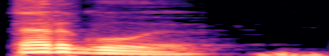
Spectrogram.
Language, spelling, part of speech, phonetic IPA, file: Russian, торгую, verb, [tɐrˈɡujʊ], Ru-торгую.ogg
- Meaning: first-person singular present indicative imperfective of торгова́ть (torgovátʹ)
